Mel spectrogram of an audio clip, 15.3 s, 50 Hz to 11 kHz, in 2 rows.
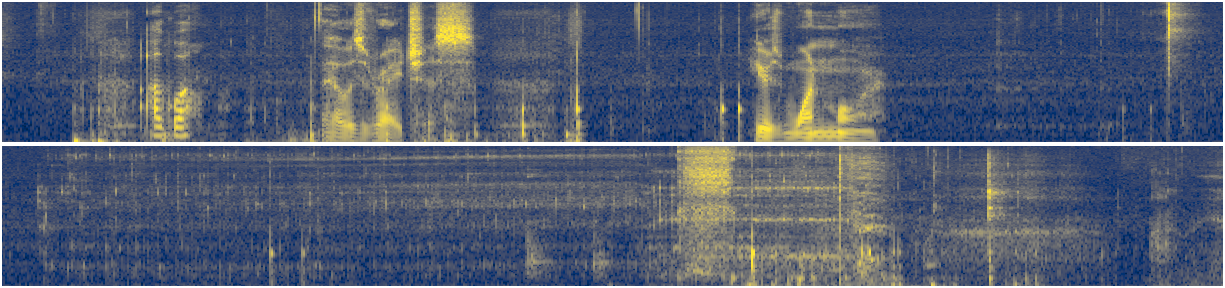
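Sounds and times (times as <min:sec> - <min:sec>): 
speech: 0:00.9 - 0:01.3, 0:02.0 - 0:03.1, 0:04.7 - 0:05.6
water bubbling and gurgling in a bong: 0:07.8 - 0:13.4.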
